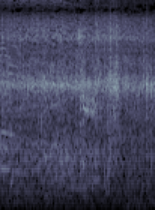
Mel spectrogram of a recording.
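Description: Water splashes as a cartoon shark leaps out.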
